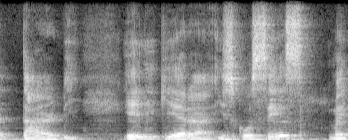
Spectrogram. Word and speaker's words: Darby: John Nelson Darby, melhor dizendo, a pronúncia correta é Darby.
